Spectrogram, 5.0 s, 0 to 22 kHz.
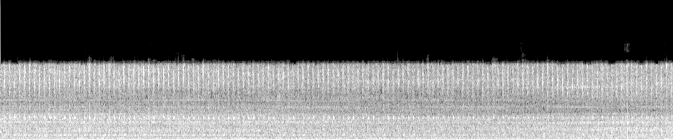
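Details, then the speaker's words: Honda Accord i4 sedan idling with the hood open, recorded at the engine block: busy, diesel-like ticking clatter at an even rate; healthy engine at normal idle. "right there, that's where it's coming from. Sounds like a diesel engine almost."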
